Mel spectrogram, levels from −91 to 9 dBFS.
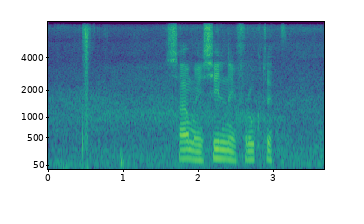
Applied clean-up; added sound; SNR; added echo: none; none; none; none.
